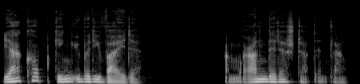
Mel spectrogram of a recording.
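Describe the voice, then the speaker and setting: A man reading a literary story aloud, expressive and emotional, with drawn-out pauses. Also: medium pitch, gravelly, husky, dry recording, studio quality. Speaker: audiobook narrator. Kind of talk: scripted literary narration.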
